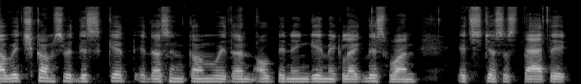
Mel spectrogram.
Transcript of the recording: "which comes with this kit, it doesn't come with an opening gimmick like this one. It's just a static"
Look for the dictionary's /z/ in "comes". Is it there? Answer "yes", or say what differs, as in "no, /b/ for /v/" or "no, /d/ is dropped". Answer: no, /s/ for /z/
